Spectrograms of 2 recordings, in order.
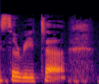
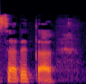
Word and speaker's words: Sarita: I'm happy to help out with the pronunciation. I know it's challenging. Uh, Sarita yeah. is fine. A lot of people call me Sarita. The uh, Hindi pronunciation is Sarita.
